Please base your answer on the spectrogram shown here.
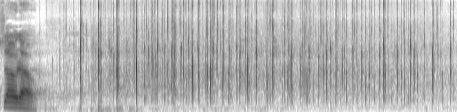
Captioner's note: applause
